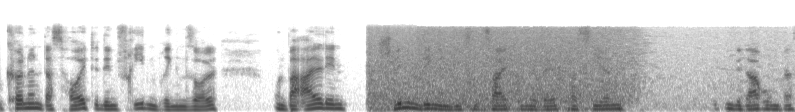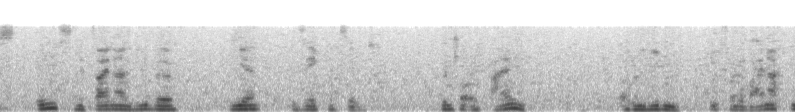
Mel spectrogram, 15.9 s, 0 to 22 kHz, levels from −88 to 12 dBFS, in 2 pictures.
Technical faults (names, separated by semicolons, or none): noise suppressor artifacts; speech cut by the noise suppressor; noise suppressor catching up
